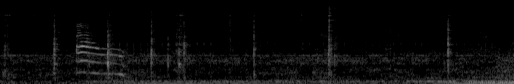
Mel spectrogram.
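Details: Nora, a cat being brushed at home, gives one short descending meow near the start, followed by scratchy brushing and soft clicking sounds with a low rumble.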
